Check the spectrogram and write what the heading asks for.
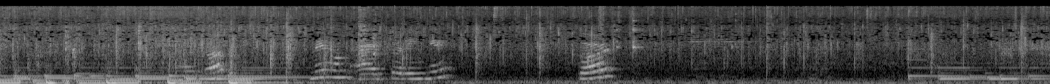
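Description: Chopped ginger, garlic and green chillies sizzling in hot oil in a kadai, with the spatula clicking and scraping against the pan as they are stirred.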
